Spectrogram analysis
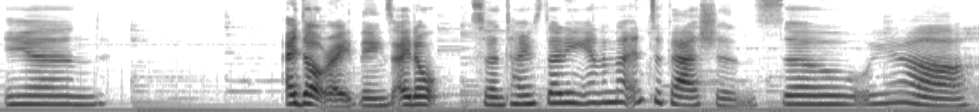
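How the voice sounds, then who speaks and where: A woman's voice: on the high side, slow, faint music behind. A young woman with a stuffy nose chatting and giggling casually as she plays through a visual novel for her channel. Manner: chatty, giggly, self-interrupting. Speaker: YouTuber reading a visual novel. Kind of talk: casual game playthrough commentary.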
